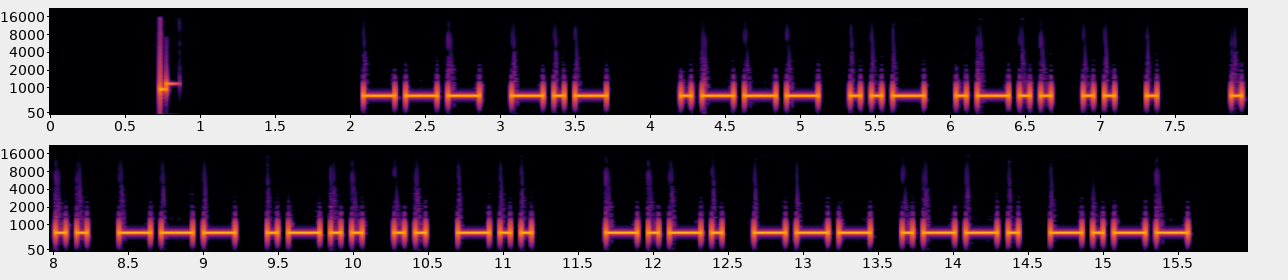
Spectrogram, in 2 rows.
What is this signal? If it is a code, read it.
Morse code, heard as a keyed tone, about 17 wpm, 700 Hz. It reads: OK JULIE SOLID COPY
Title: Practice QSO - Exchange 3 - More Info - 17wpm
